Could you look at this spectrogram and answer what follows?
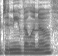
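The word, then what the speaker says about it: Denis Villeneuve: y s like like the director Deny Villanov sure it's spelled like Dennis but it's Denise um Carrie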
